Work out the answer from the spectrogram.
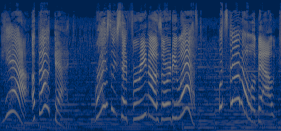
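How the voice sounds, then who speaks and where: A woman's voice: very high voice, huge pitch swings, moderate pace, full character voice. A woman voicing a tiny, curious floating fairy companion in a game, speaking of herself in the third person and asking eager questions. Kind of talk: game character dialogue. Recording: game audio with loud music behind. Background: music.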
